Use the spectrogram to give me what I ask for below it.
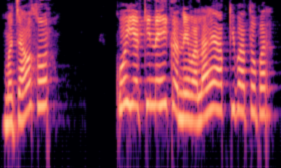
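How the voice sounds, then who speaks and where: Woman playing a sneering young son-in-law, very high voice, rapid mocking talk, cartoon. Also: fairly bright tone. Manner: mocking, smug.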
